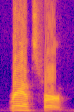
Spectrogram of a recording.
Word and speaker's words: Ransfer: Ransfer.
